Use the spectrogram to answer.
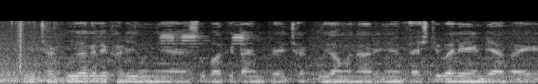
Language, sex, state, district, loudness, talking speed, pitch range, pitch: Hindi, male, Haryana, Jhajjar, -17 LUFS, 235 wpm, 120-125 Hz, 125 Hz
